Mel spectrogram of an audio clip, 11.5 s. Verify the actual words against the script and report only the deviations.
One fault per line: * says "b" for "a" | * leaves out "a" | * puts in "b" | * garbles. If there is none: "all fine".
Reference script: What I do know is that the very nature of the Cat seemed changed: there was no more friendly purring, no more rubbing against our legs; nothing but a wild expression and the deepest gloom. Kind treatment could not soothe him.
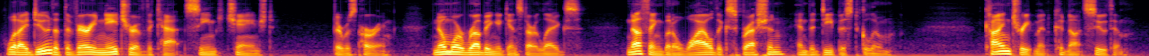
* leaves out "know is"
* leaves out "no more friendly"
